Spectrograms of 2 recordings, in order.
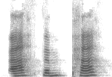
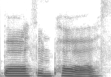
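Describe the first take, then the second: First: It is said in a plain, non-posh accent. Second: It is said in a posh-sounding accent. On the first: This is how the speaker normally talks. "I say bath and path" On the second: This is not how the speaker normally talks. "I don't do the bath and path"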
